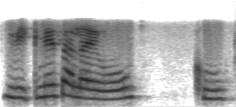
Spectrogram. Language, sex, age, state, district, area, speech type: Marathi, female, 30-45, Maharashtra, Yavatmal, rural, conversation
